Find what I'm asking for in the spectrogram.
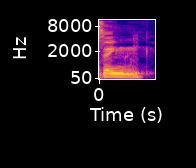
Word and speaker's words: Xing: Xing wird die, glaube ich, ausgesprochen. Sing, ja.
